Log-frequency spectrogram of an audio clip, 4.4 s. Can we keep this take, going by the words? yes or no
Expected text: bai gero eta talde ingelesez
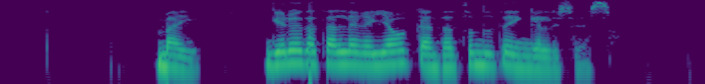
no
